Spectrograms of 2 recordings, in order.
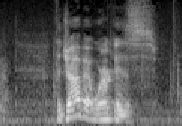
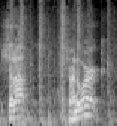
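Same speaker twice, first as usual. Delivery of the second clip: higher-pitched, mock-irritated retort; mildly exasperated comeback, pitched up; 7 semitones higher than usual. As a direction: act out telling off a nagging voice. Acts snapping back at inner voice.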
